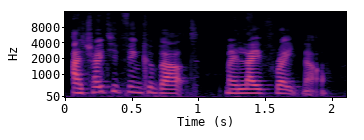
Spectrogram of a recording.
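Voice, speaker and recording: Woman guest on an interview, lowish voice, explains stuff thoughtfully, stresses points, lists examples. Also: a little fast, pushed and bright, smooth. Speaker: interview guest, author and researcher.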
